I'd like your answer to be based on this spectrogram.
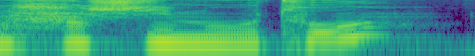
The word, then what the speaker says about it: Hashimoto: nämlich zum einen den sogenannten Hashimoto.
